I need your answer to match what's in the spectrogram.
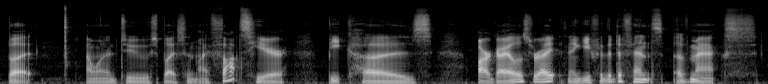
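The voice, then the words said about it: Sick, under-the-weather voice. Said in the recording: “I'm not feeling well this week, as you can probably tell by my voice.”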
